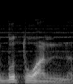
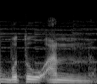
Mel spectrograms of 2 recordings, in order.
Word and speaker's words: Butuan: pronunciation magmumukang tanga ka tama ba yun butan o hindi hindi daw Butuan Butuan City Rodney ababao Good evening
